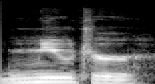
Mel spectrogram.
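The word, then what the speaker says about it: Mütter: So Raven says it's pronounced Muter, and Mute her.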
